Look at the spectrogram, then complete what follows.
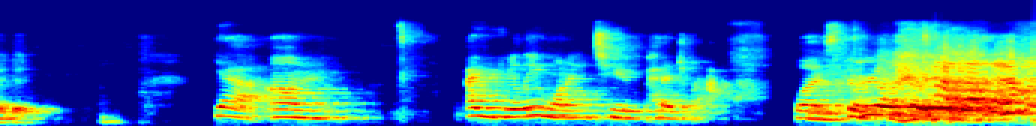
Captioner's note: laughing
